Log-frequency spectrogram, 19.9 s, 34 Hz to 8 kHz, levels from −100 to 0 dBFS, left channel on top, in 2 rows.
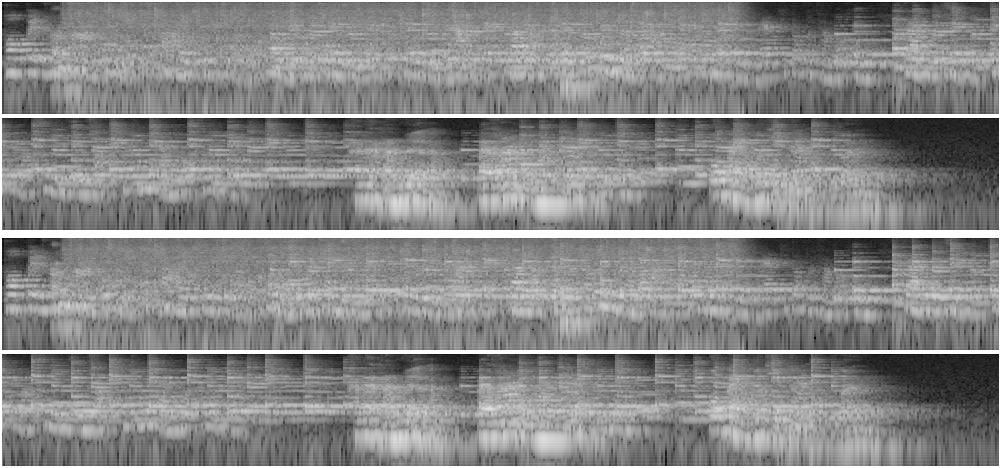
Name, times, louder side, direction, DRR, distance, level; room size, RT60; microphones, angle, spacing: voice 1, 0.0-4.6 5.0-8.7 9.0-12.5 14.9-16.4 17.8-18.0, right 1 dB, 45° left, -8 dB, 1.0 m, -29 dB
Stream / Trickle dribble, 0.6-7.4, equal, 15° left, 0.6 m, -30 dB
sound 1, 2.5-18.4, right 1 dB, 70° right, 1.0 m, -27 dB
voice 2, 13.4-14.3 14.7-15.8 17.0-18.6, right 1 dB, 50° right, -3 dB, 1.2 m, -23 dB
6.0 x 2.9 x 2.9 m, 1.5 s
head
